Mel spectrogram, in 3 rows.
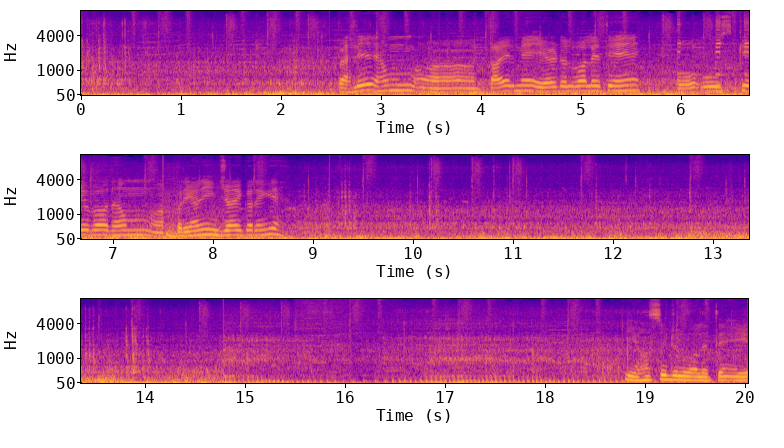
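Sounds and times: motorcycle engine rumble: 0.0s - 20.0s
wind on camera microphone: 7.5s - 14.8s.

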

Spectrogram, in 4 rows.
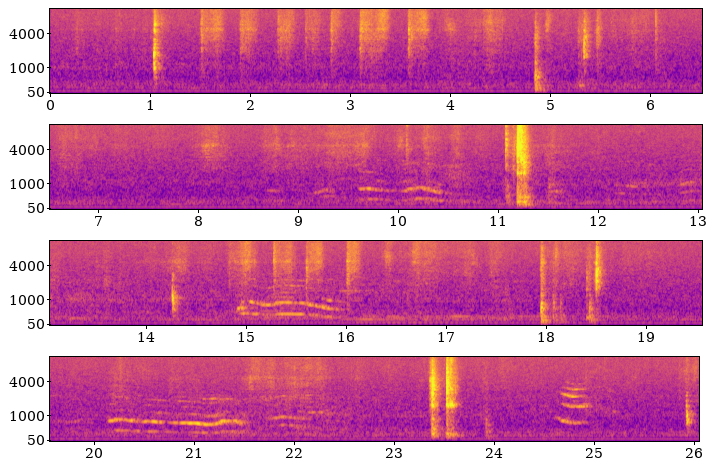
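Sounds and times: faint low hum: 0.0s - 26.0s
cat meow: 24.6s - 25.0s.

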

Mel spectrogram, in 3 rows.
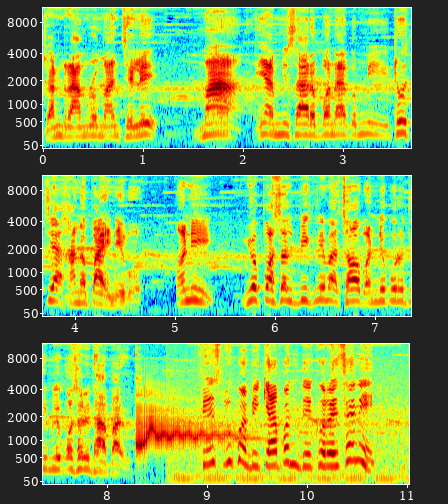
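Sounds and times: man speaking: 0.0s - 8.3s
comic boing sound effect: 8.3s - 9.6s.

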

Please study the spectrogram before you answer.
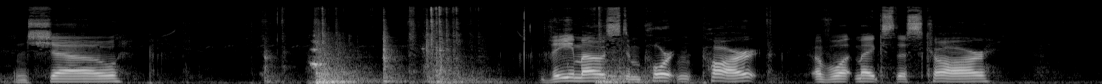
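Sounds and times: metal clunks and scraping: 2.5s - 8.1s.

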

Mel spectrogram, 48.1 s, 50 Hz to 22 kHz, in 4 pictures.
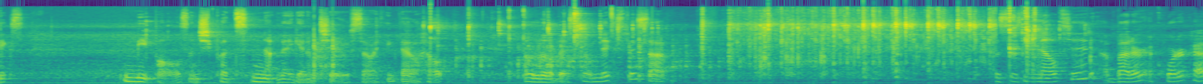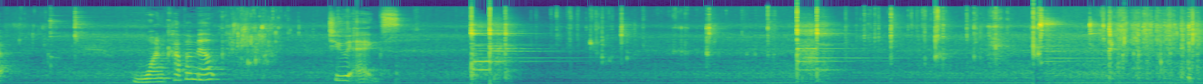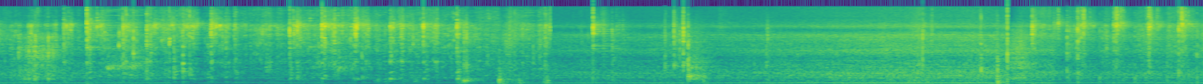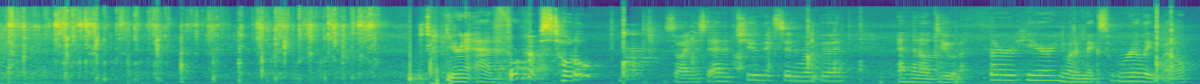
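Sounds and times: whisk scraping metal bowl: 4.6s - 10.0s, 22.4s - 29.6s, 34.4s - 40.0s
eggs knocking on metal bowl: 16.8s - 18.3s, 20.0s - 21.0s.

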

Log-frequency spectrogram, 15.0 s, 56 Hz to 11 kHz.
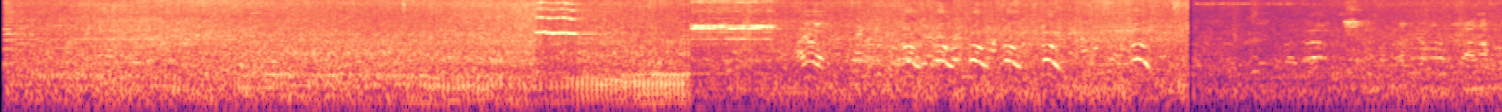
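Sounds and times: crowd din: 6.0s - 15.0s.

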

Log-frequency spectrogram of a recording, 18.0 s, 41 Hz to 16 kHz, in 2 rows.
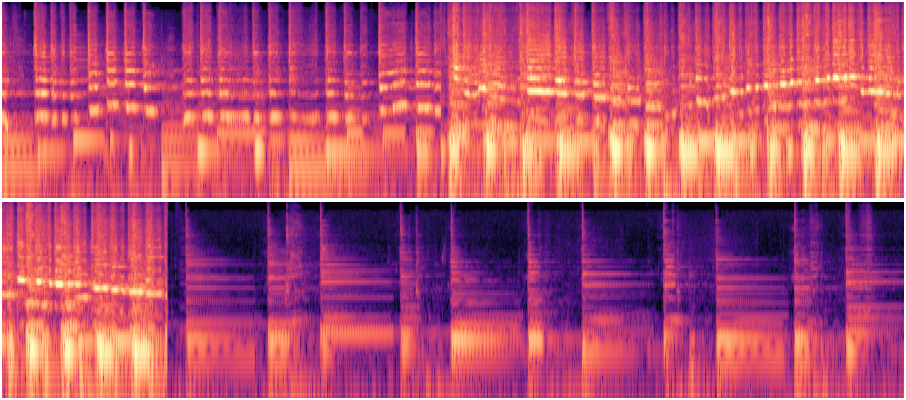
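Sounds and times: flute sliding melody: 0.0s - 10.7s
classical guitar strummed: 0.0s - 18.0s
guitar single plucked notes: 4.3s - 18.0s.

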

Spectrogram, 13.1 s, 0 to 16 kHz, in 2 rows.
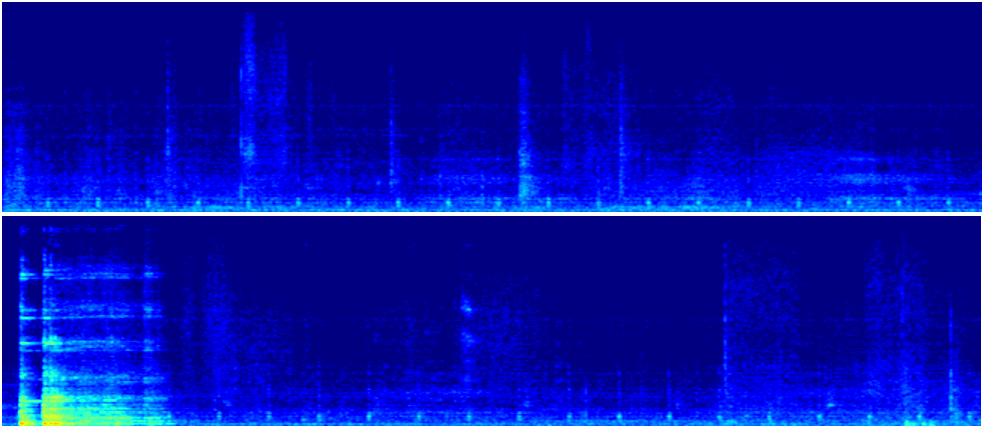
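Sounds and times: metal lamp clinking on wooden table: 6.7s - 7.7s.

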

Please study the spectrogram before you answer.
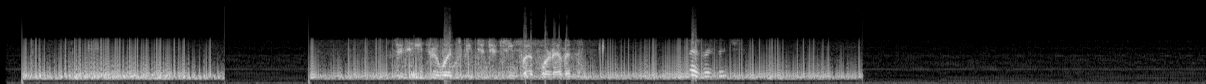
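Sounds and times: radio static hiss: 0.1s - 8.7s
indistinct voice over radio: 3.9s - 6.0s, 6.8s - 7.5s.

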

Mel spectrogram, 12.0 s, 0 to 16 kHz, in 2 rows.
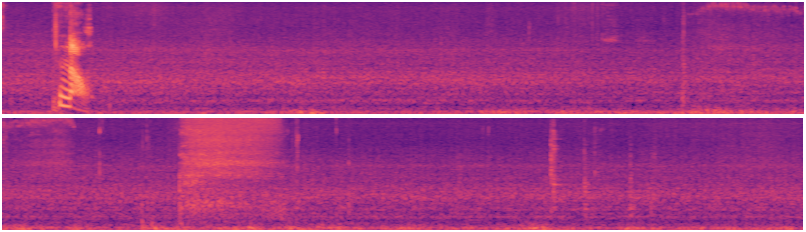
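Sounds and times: low room hum: 0.0s - 12.0s
faint hiss: 7.3s - 8.4s.

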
